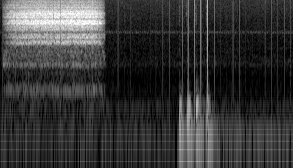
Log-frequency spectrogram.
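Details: Wild barn owl nestling in a nest box eating a big gerbil gives one long coarse hiss, then a burst of loud scraping and knocking.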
